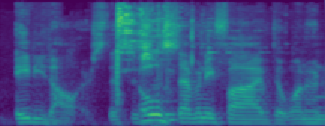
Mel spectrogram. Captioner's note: glass shattering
